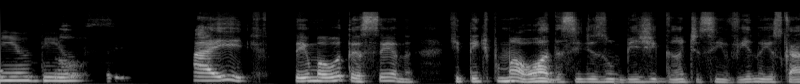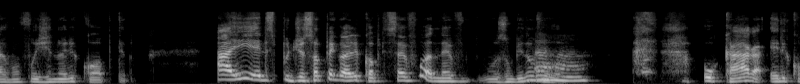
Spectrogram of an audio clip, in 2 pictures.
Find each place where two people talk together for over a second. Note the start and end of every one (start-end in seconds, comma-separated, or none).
none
